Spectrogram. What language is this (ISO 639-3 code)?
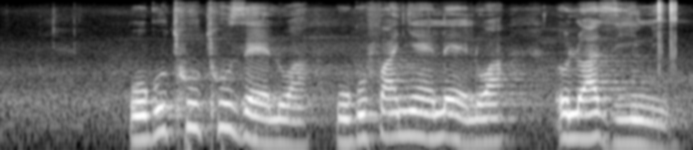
zul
